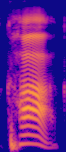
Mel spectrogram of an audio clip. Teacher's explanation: खा खा बोलेंगे तो ज़्यादा हवा निकल रही तो महाप्राण हो जाएगा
